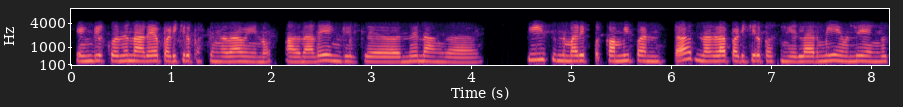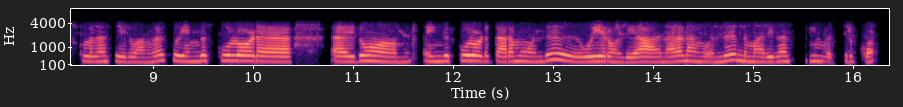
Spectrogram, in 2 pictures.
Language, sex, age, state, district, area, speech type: Tamil, female, 45-60, Tamil Nadu, Cuddalore, rural, conversation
